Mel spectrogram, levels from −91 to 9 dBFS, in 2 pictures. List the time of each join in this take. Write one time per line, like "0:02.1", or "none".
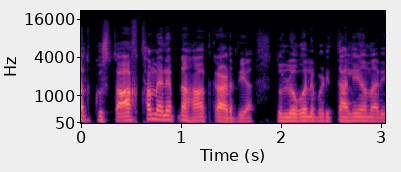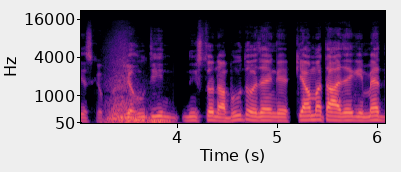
0:03.4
